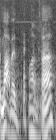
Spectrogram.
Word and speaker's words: Mohamed: Camille Cabana vous avez vu il a dit Mohamed oui la raison c'est la bonne prononciation et en plus il a aimé ça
